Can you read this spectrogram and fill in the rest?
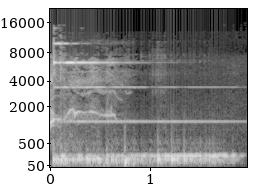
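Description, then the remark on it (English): A physical bell dinger is struck on a show, ringing with a bright, steady metallic tone that hangs and slowly fades across the whole two seconds, over a low rumbling background hum. “Now you used a ding on my show.”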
